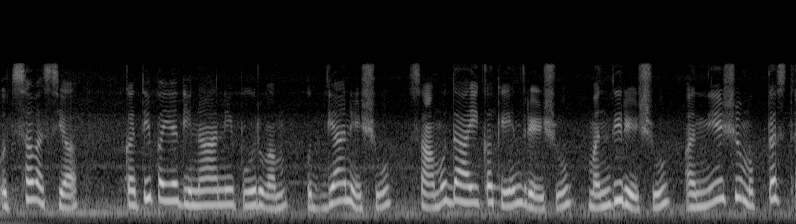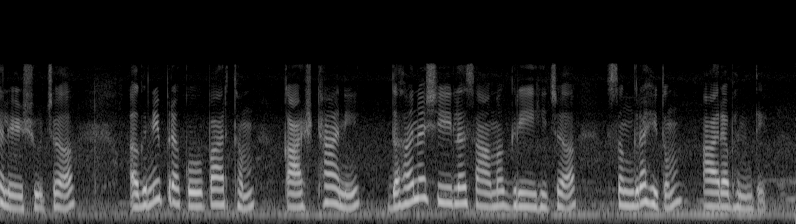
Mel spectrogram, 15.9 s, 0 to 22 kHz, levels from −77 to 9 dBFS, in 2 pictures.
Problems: constant background noise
